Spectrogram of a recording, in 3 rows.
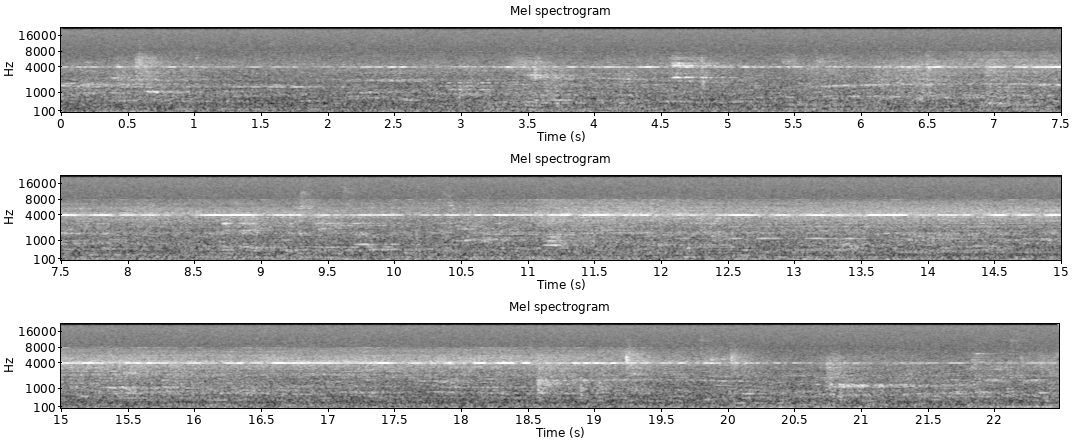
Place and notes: "Friday afternoon May 1st with laughing students in the time of COVID19" Soundscape
Chapter LXIII of Ascolto il tuo cuore, città. I listen to your heart, city
Friday May 1stth 2020. Fixed position on an internal terrace at San Salvario district Turin, fifty two days after emergency disposition due to the epidemic of COVID19.
Start at 3:43 p.m. end at 4:09 p.m. duration of recording 25’46”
